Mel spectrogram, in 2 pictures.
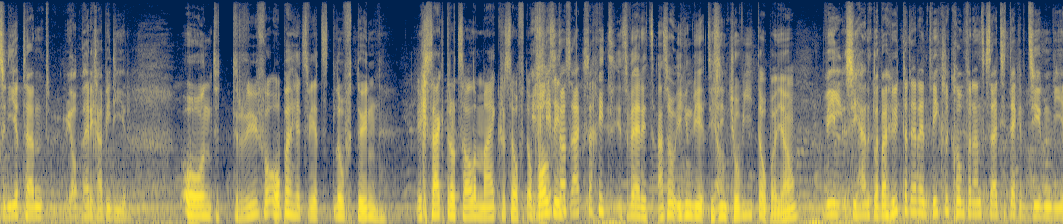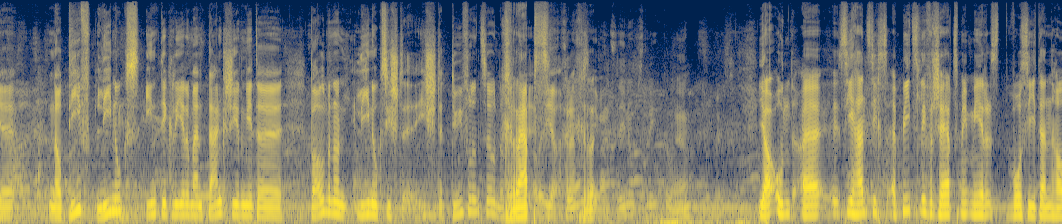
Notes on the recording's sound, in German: Traditionsgemäss senden wir auch heuer wieder von der Rampe, also live und openair vom Theater am Gleis.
